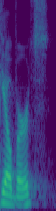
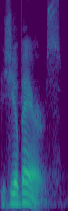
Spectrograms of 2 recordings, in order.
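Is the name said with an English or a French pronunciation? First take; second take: English; French. First: The name is said with an English pronunciation. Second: The name is said with a French pronunciation. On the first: The speaker calls it wrong. "So it's not" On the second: The speaker calls it right. "The correct pronunciation, I'm told, is"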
